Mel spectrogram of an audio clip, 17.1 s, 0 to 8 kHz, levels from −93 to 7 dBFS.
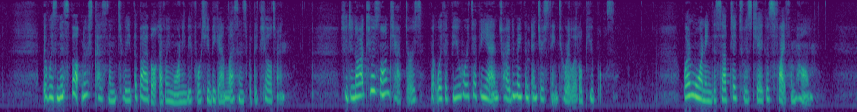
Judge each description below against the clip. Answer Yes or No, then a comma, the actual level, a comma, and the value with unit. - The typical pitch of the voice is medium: No, very high, 265 Hz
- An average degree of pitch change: Yes, average, 4.2 semitones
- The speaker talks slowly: No, average, 175 wpm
